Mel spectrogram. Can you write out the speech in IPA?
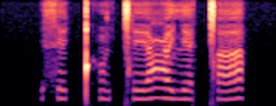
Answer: seǃʰõǀe ʕɛlʲaǀa

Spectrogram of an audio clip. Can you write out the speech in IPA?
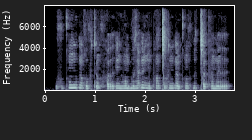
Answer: xʷɪ˨kʷʰĩ˦ŋu˦ ɠə̃˨χʷi˨xʷtʼœ̃˦˨xʷ hɒ˨rɗĩ˨nvɔ̃˧b ɡʷi˨zœ̃˦ɗə̃˧ ŋĩ˨pʰɔ̃˧ǀə˧xʷɾə˦n ɠœ̃˨kʷʰĩ˧xʷɠɯ˧ ǀœ˨pʰə̃˧bə̃˧r

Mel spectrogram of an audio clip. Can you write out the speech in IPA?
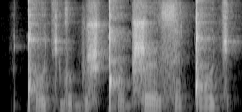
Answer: ǃʰocɡubuʂǃʰɤb ʂə˞lsɛ ǃoc

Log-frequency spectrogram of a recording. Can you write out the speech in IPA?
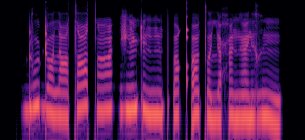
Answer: ɖu ɖɒlætˤutˤæ̃ | ʒĩʈĩ ŋĩpʼuqʼut̪ɒ lʲɒħẽɡæ̃ɾʲo ɣĩ

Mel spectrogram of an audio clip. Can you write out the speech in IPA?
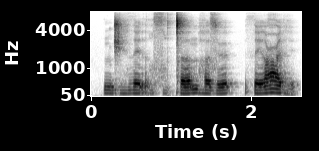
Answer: nd͡ʒe̤ðere̤sˤe̤ ǀɜma̤ə̯zʏ | θeə̯ʕeɾe̤

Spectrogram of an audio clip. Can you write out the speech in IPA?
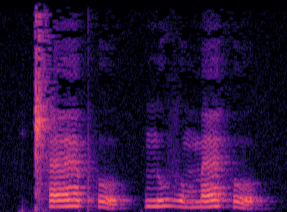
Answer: ǁʰæːpʰo | nuvo mæho

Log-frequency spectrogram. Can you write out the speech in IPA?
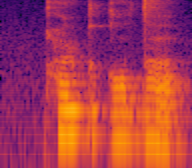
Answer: qʰʏɭɡɵ ɡɔlˠda

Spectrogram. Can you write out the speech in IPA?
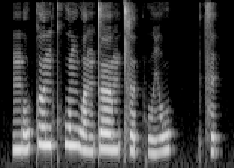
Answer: mo˨˥wkɵ˥n kʷʰɐ˥mwɐ˨ŋt̪œː˧m t͡sɵ˧t̚kʷiː˨˥w | t͡sɪ˨k̚

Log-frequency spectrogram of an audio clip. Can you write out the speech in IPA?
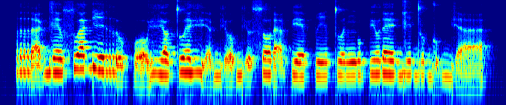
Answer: ræ̰ɡe sʷæɠirṵpo̰ vʲɒtʷe vʲæ̰bʲo̰bʲṵso ɾæ̰pʲe pitʷeŋupʲu ɾeɡiduɡṵ bʲæ̰

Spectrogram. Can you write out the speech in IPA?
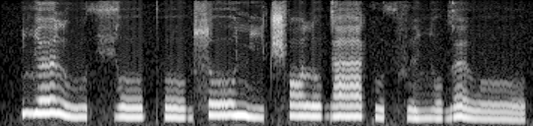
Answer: ʎœː˦luː˨θ çoː˨pʰoː˨ɡ soː˦ɲi˨t͡ʃʰɔ˦ lo˦ɡaː˦ku˨θfʏ˨ ʎo˨ɡœ˦˨βoː˨

